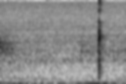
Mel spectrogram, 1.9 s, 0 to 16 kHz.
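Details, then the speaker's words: Mazda 626 lock/unlock key fob: the lock button gives two crisp clicks but unlock gives none because its tactile switch has come off its PCB pads from hard pressing; fix is a replacement tactile switch. "near that click it there's no click from that what would happen is the driver would lock no problem but will be pressing harder and harder"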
